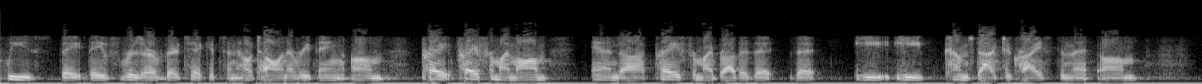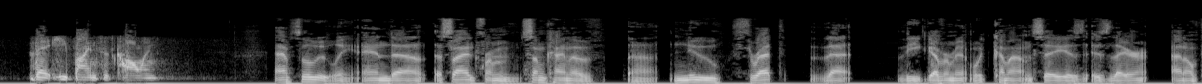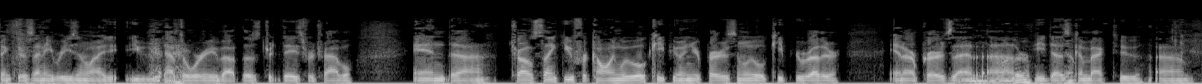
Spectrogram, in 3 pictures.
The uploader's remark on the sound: Open Phone Lines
